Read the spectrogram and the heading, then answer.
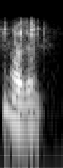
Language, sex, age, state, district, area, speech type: Nepali, male, 18-30, West Bengal, Darjeeling, rural, conversation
